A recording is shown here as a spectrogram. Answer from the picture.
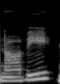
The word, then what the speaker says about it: Nebi: But in the actual translation during the drama, it's spelled N-E-B-I, and it's pronounced closer to Nebia as opposed to Navi.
